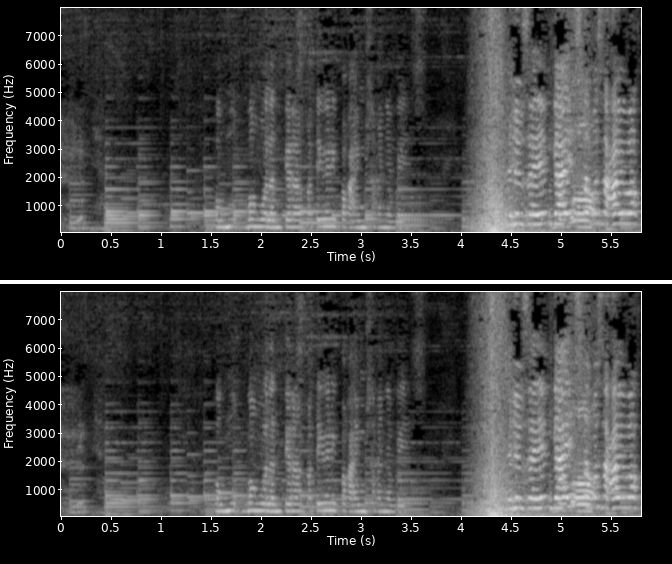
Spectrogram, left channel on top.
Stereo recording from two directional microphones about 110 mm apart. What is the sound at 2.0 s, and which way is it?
Speech, 10° right (ahead or behind).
